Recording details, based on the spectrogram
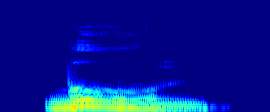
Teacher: Arabic will consistently use just one pure oo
